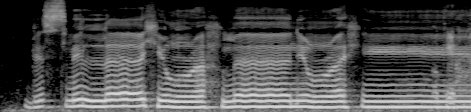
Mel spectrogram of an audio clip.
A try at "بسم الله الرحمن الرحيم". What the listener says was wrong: Okay, ha should be sharp. Okay, that should not be blunt. Ha is coming from the middle of throat, and you have to practice that one.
